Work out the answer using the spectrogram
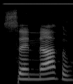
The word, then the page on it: senado: spanish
